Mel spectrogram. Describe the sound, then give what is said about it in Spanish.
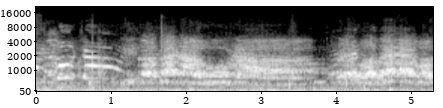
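A protest crowd on March 8, International Women's Day, chants slogans together, many raised voices blending into a steady, loud roar with rising and falling swells, shouted phrases carrying over the mass of sound. “Bien, este son eh, algunos de los cánticos que se escuchaban ayer, 8 eh, de marzo, Día Internacional de la Mujer.”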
